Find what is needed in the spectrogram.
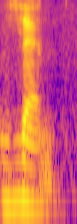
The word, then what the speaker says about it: Zen: And in Japan, that same word, Chan, is pronounced Zen.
